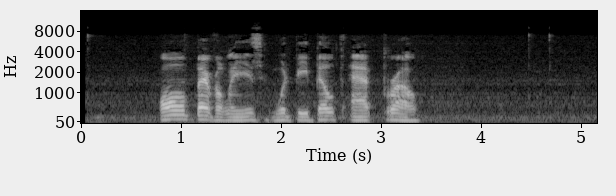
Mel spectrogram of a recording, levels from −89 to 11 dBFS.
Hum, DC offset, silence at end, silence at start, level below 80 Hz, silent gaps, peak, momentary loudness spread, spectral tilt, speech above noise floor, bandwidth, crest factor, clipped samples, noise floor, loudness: none; under 0.1%; 1.8 s; 0.8 s; -48 dBFS; none; -2 dBFS; 10 LU; -5.5 dB/octave; 31 dB; 7.6 kHz; 20 dB; under 0.1%; -50 dBFS; -19 LUFS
